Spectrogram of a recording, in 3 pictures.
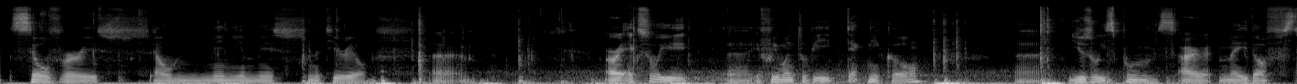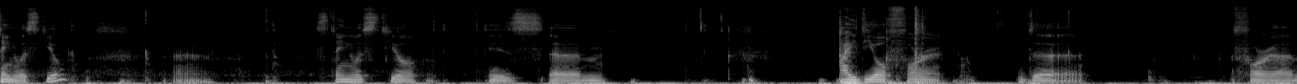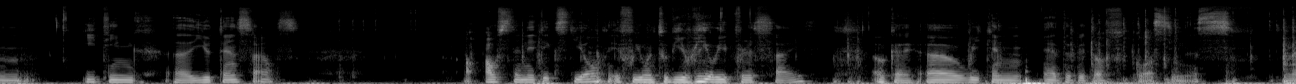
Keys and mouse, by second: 3.0 a, 4.1 Delete, 5.2 shift+a, 12.4-26.1 drag, 31.2 shift+z, 34.4 shift+z, 35.5 shift+a, 37.3 s.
